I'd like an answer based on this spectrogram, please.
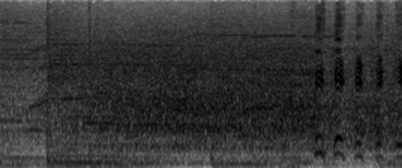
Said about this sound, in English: Even edited, WWE's YouTube it perfectly exemplifies how loud the boos were for Roman Reigns. I gotta hear this one more time because it's one of my favorite things in the world. Roman Reigns being booed.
